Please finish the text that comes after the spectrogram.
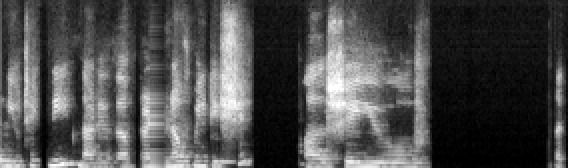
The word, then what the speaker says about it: Pranav: The pronunciation is Pranav. Pranav. It's not Pranav. It's not na sound. It's Pranav. I know it's very difficult to pronounce the da sound.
